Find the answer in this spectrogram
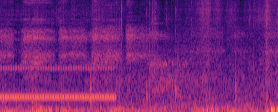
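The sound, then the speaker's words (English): Phone tone from a number being dialed while someone walks home after a show: a steady, fairly faint electronic tone that lasts under two seconds and then cuts off, over footsteps and outdoor noise. “The number you have dialed did not pick up. Please try again later.”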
